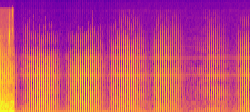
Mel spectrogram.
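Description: Near silence: faint room tone after the last word of narration.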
